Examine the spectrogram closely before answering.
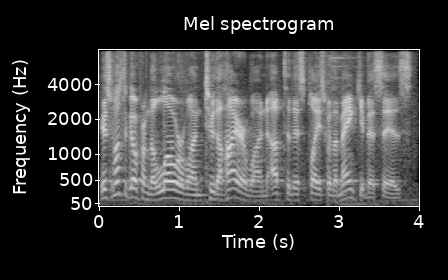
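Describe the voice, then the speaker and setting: A man's voice: medium pitch, expressive, fast, a bit bright, slight background noise. A man, a young adult, giving casual, joking gameplay commentary in a sardonic, grumbling, sweary way. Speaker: let's play host playing the game.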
